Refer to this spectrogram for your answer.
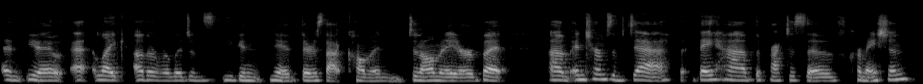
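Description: A woman's voice: on the low side, steady tone, normal speed. A middle-aged woman from Canada answering questions in a podcast interview, thoughtful and hesitant with many fillers. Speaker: guest.

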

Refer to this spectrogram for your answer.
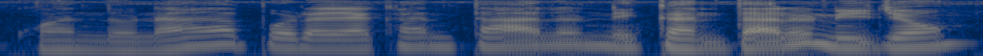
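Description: A middle-aged woman on a chat panel telling a long, animated personal story and slipping in English phrases. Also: medium pitch, fairly quick, gravelly. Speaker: panel guest.

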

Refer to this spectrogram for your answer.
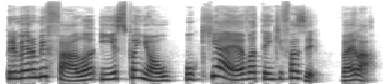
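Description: High-voiced encouraging language teacher woman. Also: lively intonation, moderate pace. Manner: clear, encouraging, drilling repetition. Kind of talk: scripted podcast lesson.

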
